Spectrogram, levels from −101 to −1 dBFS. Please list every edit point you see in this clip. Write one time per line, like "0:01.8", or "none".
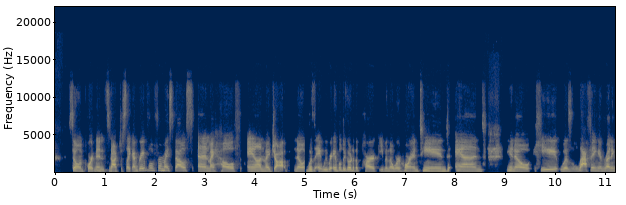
0:05.0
